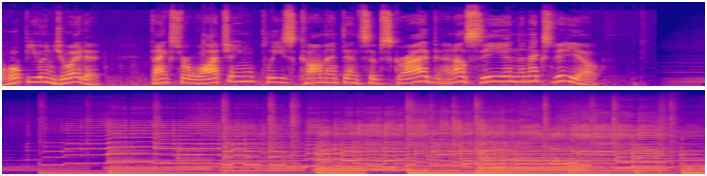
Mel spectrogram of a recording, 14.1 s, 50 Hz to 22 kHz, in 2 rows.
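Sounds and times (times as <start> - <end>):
bass line: 6.6 - 14.0
saxophone melody: 6.7 - 14.0.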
